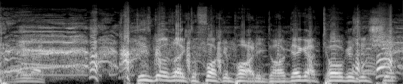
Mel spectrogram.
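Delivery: loud, high, laughing impersonation; hammed-up rowdy friend; excited retelling. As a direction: holler it through laughter, hyping up the party. Acted-out excited friend in story.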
